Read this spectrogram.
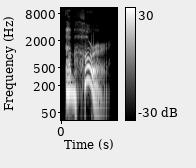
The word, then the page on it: abhorrer: British English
